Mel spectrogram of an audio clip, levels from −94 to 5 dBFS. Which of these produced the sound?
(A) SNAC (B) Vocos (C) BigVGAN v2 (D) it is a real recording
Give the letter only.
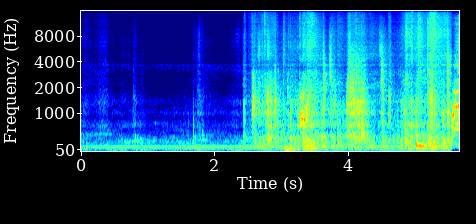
A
